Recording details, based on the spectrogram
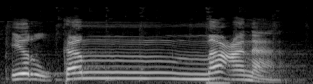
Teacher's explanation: Disertai dengan gunah, ditahan, tidak boleh tergesa-gesa.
